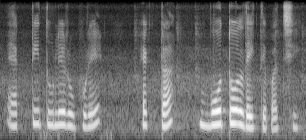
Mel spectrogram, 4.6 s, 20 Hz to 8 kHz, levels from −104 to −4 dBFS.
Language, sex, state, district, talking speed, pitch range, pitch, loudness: Bengali, female, West Bengal, Cooch Behar, 90 wpm, 215-255 Hz, 235 Hz, -16 LUFS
